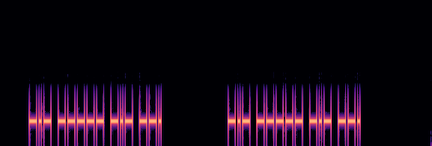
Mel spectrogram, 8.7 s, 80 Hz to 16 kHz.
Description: Morse code, heard as a keyed tone, about 25 wpm, 700 Hz. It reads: K0KG K0KG
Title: Easy Call Signs Repeated 2x - 25wpm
